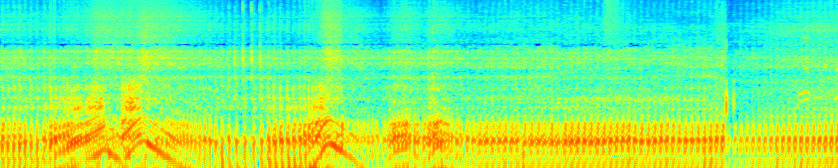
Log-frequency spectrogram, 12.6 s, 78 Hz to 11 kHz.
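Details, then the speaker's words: Honda CBR600RR with one cylinder misfiring, faulty header identified. Uneven, stumbling beat with irregular pops and thuds; revs sag and it struggles to keep running, then stalls. "Alright guys, this is what I mean by it's misfiring. That's the sound I'm getting from it. And I found out which header it is."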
